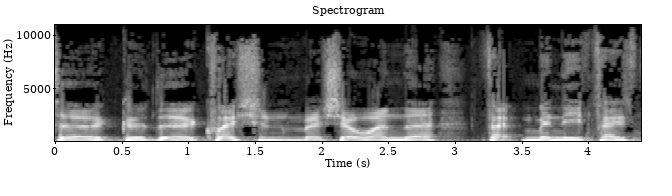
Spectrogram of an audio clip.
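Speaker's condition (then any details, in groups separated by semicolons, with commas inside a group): Motor neurone disease; progressive neurological disease; daily deterioration; speech heavily impacted, slowed down, slurred around the edges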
